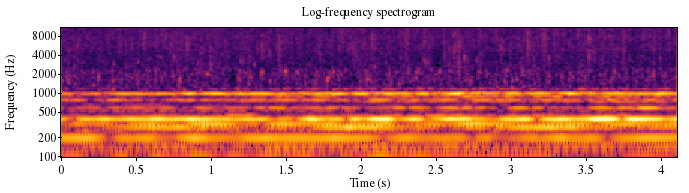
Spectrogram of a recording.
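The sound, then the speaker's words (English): Soft, steady patter of falling raindrops, faint and continuous, layered over a low sustained ambient drone with no voices. “Feeling safe, an inner peace that makes you feel a desire to rest deeply while listening to the slowly falling drops of the rain.”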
